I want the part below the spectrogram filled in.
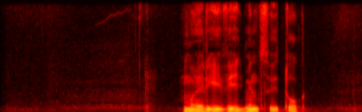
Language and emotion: Russian, neutral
